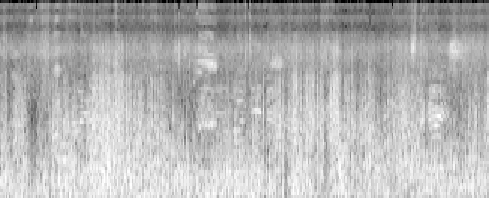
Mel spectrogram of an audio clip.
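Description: Strong wind buffets the microphone at sea, with waves and boat noise in a loud, continuous roar throughout, and a voice speaking over it.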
